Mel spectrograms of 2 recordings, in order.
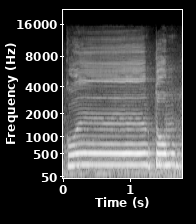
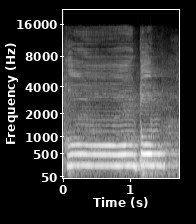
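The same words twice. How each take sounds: First: The n is light, with the tongue not touching. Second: The lips are rounded and the n sounds heavy. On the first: The speaker calls it right. "Perhatikan. Jadi lidahnya jangan nempel" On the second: The speaker calls it wrong. "Ku, monyong terus. Akhirnya tebal"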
